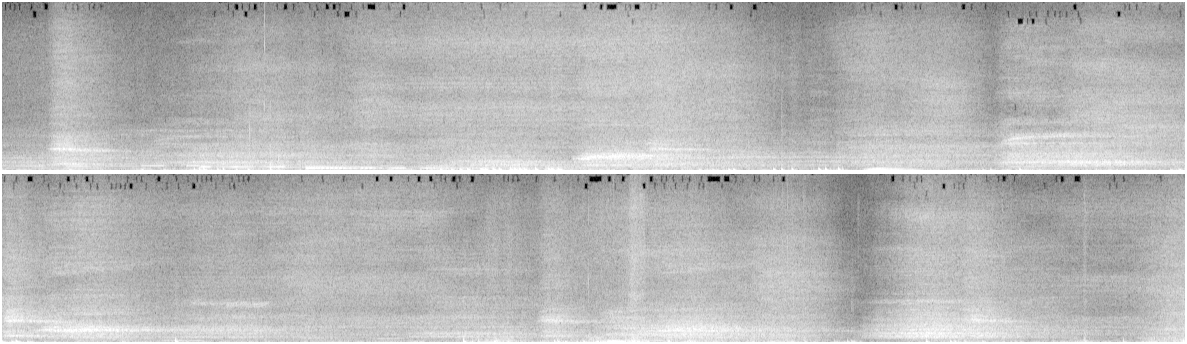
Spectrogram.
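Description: Slow, deep breaths during a guided breathing exercise, airy and hissing, rising and fading in a steady rhythm of swells every few seconds, faint throughout.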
